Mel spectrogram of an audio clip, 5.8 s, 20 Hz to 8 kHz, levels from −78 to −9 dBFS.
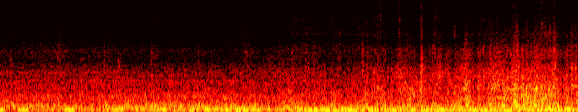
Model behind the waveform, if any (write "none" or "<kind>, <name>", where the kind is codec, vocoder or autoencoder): vocoder, BigVGAN v2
